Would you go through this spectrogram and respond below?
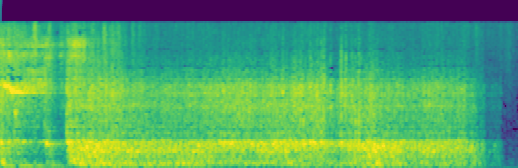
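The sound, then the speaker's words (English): A sci-fi blast gun, aimed by Sharn, fires and blows apart an overhanging rock on a sheer cliff: a sudden loud burst erupts after a brief quiet lead-in, then a dense roaring rumble sustains for about six seconds before fading out. “He blasted that overhanging rock.”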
